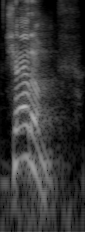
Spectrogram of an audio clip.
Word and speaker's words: Chatham: I think I've asked you this before, but is it Chatham or Chatham? – It's Chatham. – Chatham. Yes. I have said your name wrong for a long time.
